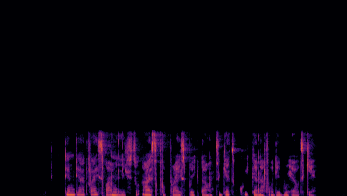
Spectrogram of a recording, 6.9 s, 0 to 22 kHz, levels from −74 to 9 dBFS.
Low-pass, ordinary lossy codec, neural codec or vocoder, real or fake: 7.2 kHz; none; none; real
